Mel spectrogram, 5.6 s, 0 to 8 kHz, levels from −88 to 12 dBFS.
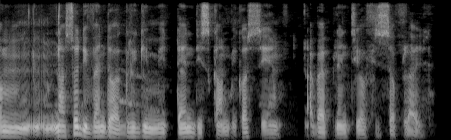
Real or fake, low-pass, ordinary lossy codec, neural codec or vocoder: real; 7.2 kHz; none; none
